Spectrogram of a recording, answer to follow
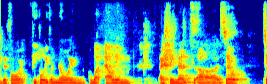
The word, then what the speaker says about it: Allium: people even knowing what alium actually meant uh so so most people think alium is a metal like aluminum right so that's why a lot of people pronounce this Alum and not alium uh there also another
